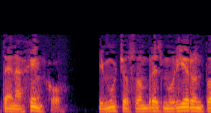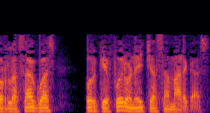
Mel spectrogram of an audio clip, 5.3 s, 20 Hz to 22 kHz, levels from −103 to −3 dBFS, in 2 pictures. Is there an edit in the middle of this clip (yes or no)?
no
